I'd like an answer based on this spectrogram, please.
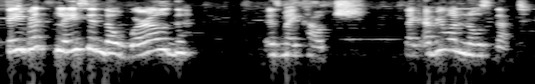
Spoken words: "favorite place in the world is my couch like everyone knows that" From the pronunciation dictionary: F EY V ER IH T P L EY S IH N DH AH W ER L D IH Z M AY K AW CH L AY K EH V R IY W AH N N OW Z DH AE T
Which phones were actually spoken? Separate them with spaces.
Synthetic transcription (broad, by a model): F EY V ER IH T P L EY S IH N DH AH W ER L D IH Z M AY K AW CH L AY K EH V R IY W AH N N OW Z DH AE T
